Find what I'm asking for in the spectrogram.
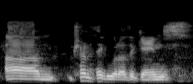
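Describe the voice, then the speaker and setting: A man co-hosting a podcast, chatting casually and thinking aloud in halting, hesitant phrases. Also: mid-range voice, steady tone, dark tone, lo-fi sound, slight background noise. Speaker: podcast co-host. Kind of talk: casual chat about movies and games.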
